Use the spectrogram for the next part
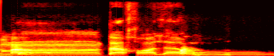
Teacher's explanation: নুন সাকিনের পরে, নুন সাকিনের পরে একফার হরফে 15টি একফার, অক্ষরের মধ্যে থেকে একফার 15টি অক্ষরের মধ্যে দাল এসছে, একে নুন সাকিনের আওয়াজকে নাকে তুলে একালিপ পরিমাণ গুণনা করে পড়তে হয়। খয়ের উপরে যাবার এসছে, যাবারটি হলো হারাকাত, হারাকাতের পরে তাড়াতাড়ি পড়তে হয়, টান দেওয়া নিষেধ।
